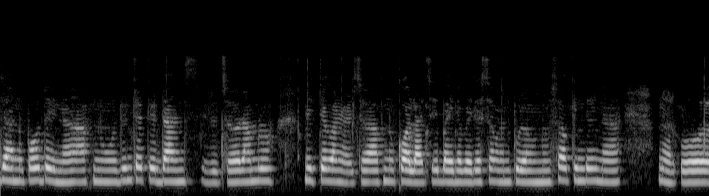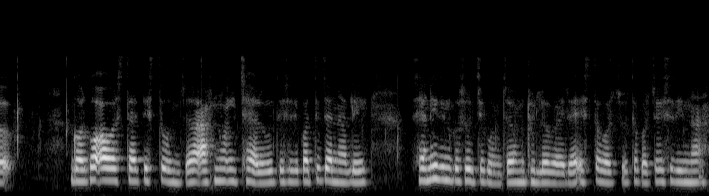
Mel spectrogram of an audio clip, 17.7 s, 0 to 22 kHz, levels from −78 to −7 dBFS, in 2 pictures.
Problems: background conversations at intervals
